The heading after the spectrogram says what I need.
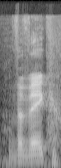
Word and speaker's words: Vivek: So I realized, okay, it's pronounced Vivek, it's not Vivek.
